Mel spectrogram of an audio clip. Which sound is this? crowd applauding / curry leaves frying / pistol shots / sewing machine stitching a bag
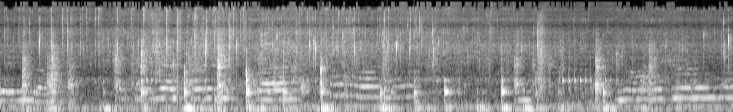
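curry leaves frying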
